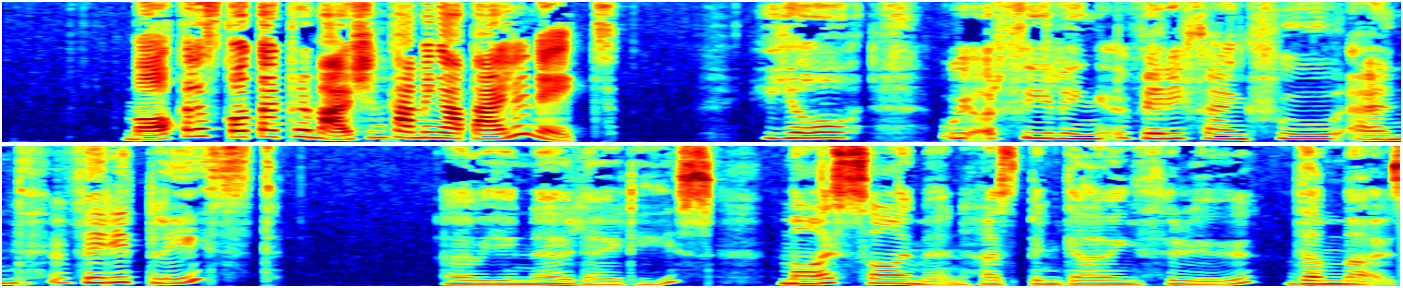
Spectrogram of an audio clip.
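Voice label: ENSA General, South African English; GoLocalise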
